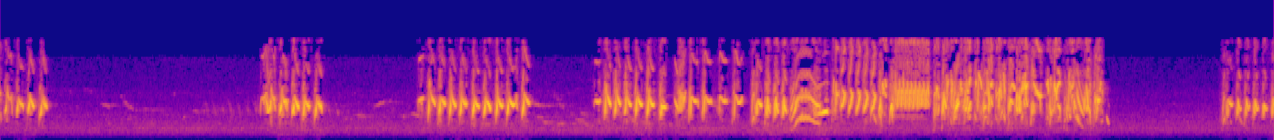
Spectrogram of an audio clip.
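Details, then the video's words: Male Atlantic canary in full song: bursts of rapid high trills that build into a long, dense, unbroken passage of rolling and buzzing phrases, with short pauses between runs. "Вьюрок канареечный. Кенар Канарейка. Голоса птиц"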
